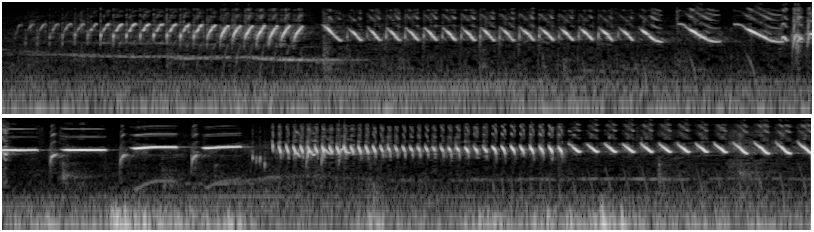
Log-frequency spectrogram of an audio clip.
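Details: Canary singing to stimulate other birds: a run of rapid high trills, quick sweeping notes, a few clear whistles, a sustained rolling tour, and a closing fast trill.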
